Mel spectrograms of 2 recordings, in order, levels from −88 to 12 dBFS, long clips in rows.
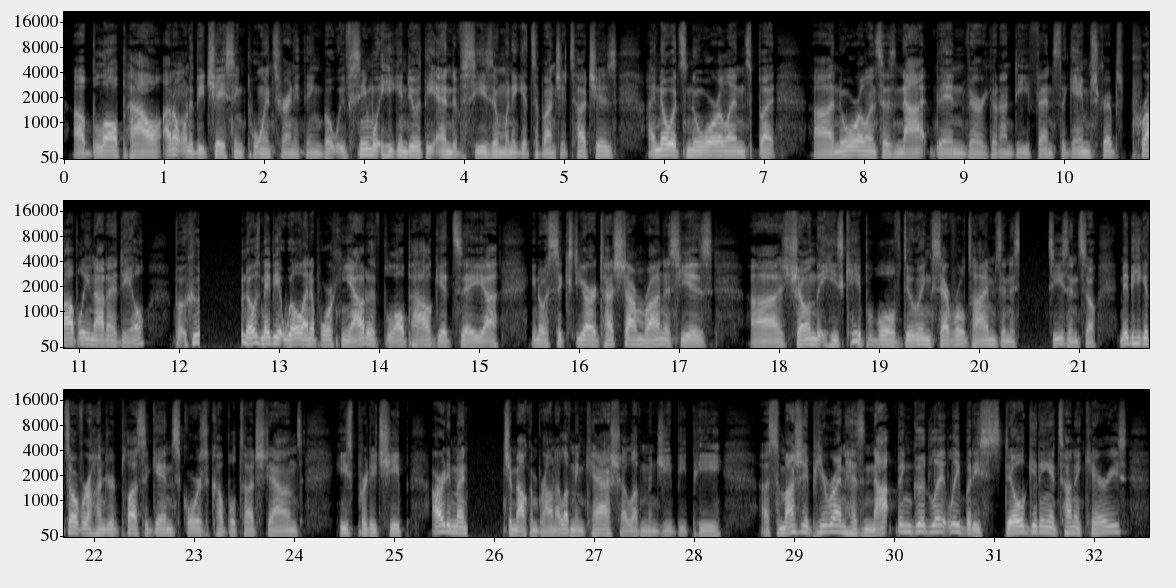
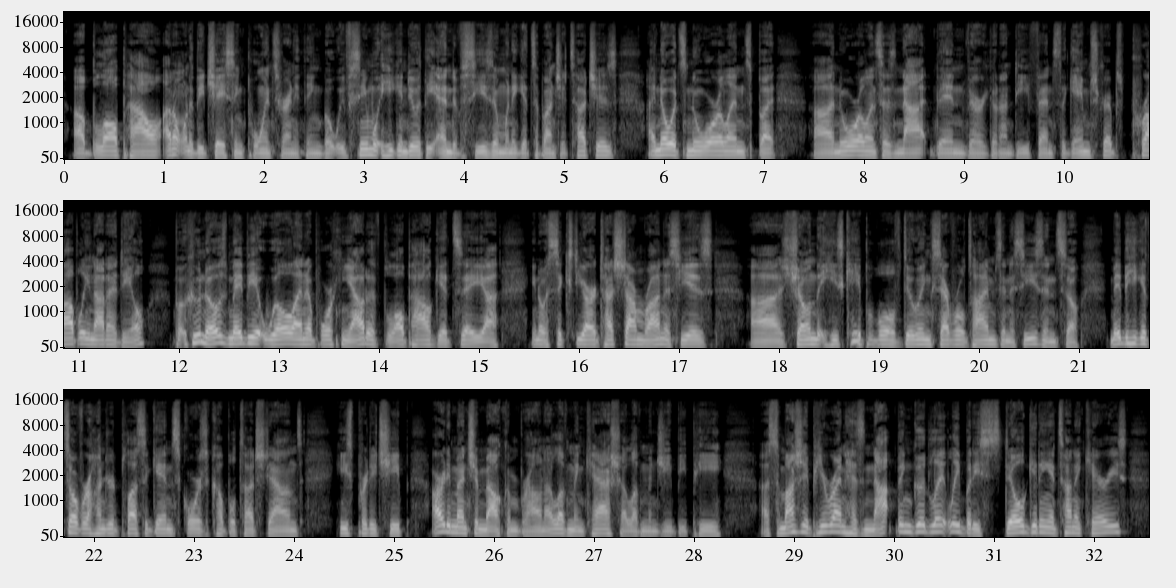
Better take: second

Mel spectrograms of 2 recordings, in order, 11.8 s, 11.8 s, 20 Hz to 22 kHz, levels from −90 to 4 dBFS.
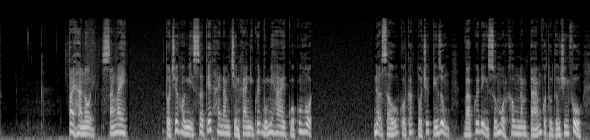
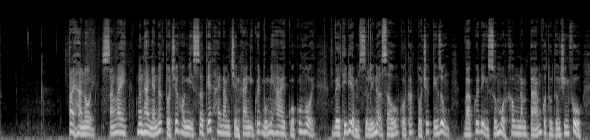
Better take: second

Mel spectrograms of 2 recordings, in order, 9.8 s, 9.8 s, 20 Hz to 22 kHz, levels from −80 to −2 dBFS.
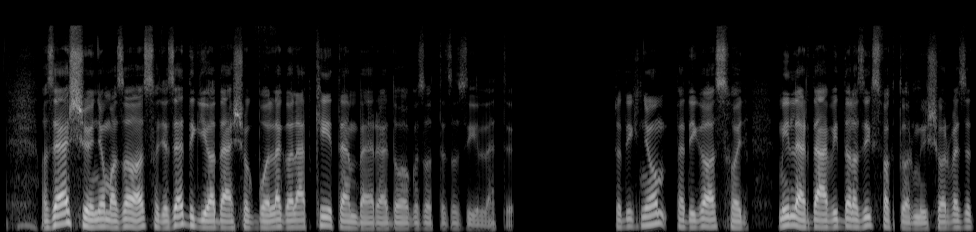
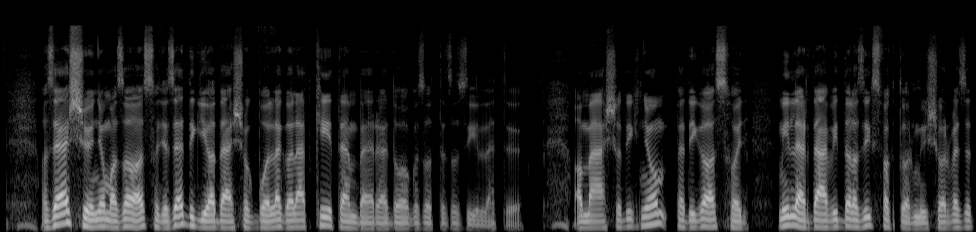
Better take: second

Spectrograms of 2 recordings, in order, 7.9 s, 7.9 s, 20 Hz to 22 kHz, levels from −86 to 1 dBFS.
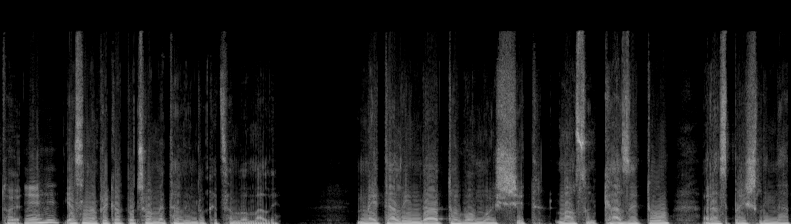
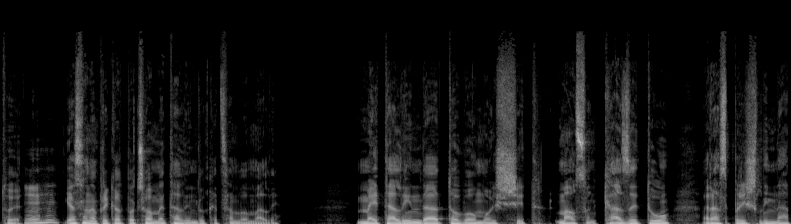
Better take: second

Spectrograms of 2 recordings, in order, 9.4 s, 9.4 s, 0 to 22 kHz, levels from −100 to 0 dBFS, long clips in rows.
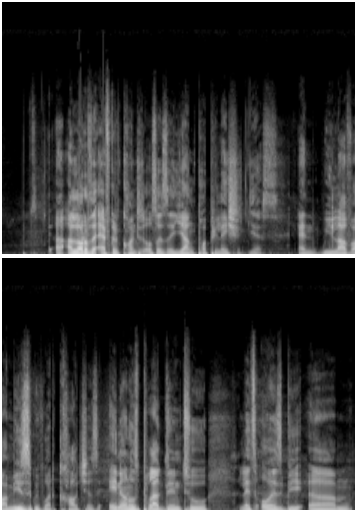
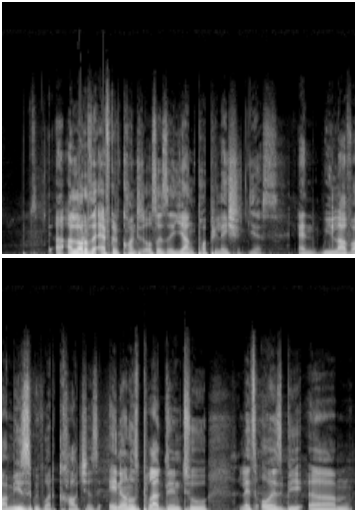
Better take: neither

